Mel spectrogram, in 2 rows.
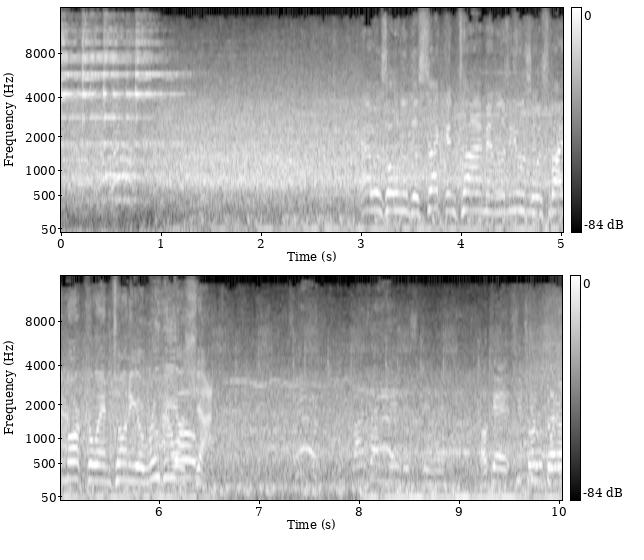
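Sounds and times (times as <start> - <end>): boxing ring bell ringing: 0.0 - 1.4
arena crowd noise: 0.0 - 10.0.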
